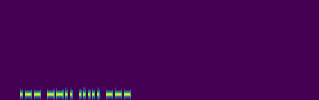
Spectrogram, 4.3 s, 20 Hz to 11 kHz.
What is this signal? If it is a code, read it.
Morse code, heard as a keyed tone, about 40 wpm, 700 Hz. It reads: WZ5O
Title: USA Call Signs - 4 Characters - Repeated 3x - 40wpm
